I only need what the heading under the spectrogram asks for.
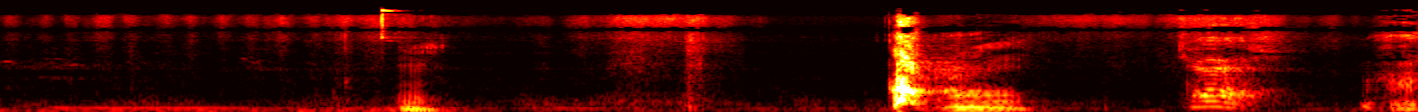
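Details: Siberian Husky demanding more petting at night, upset when petting stops: a short grumble, then a loud whining yowl, followed by two briefer grumbling talk-like vocalizations, with faint human voice between them indoors.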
